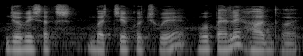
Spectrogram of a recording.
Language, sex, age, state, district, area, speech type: Urdu, male, 18-30, Delhi, North East Delhi, urban, spontaneous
